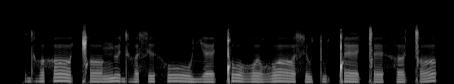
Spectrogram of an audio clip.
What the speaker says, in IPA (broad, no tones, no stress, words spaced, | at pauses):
dʱʌhʌː ǁʌːŋʏdʱɐ sɪhoː ʎɛːǃo ʁʷɪ ʁʷʌːsʏ tʷɪǃɛǀɛ hɐǀʌ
